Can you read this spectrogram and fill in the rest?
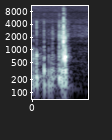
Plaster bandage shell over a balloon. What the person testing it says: it's dry because the balloon will start to shrink away from the cast and it will make a hollow sound when you tap on it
